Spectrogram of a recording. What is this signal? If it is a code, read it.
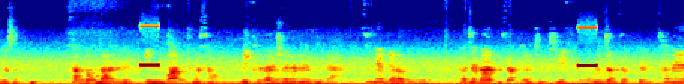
Quindar tones, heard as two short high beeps, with a squelch burst at the end and the noise inside a bus.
